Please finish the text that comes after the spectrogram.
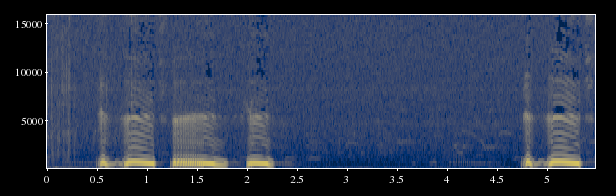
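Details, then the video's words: Spotted dove cooing in the rousing 'khan yon' style. A complete phrase has a short note, a long coo, a rough vibrating coo and a closing coo. A long pause follows, then the opening of the next phrase. Quiet setting. "เสียงนกเขาใหญ่ เสียงขันโยนเร้าๆ"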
